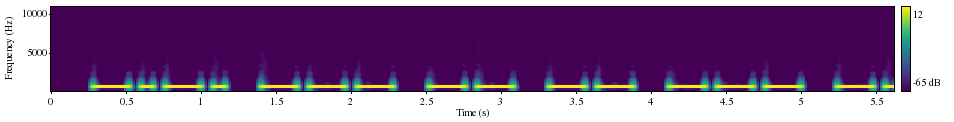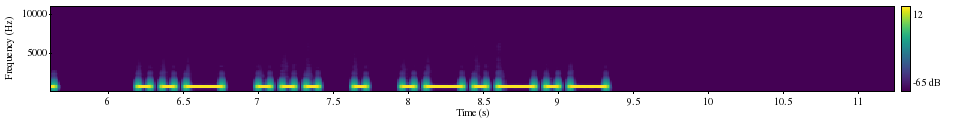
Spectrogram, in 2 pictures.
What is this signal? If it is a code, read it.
Morse code, heard as a keyed tone, about 15 wpm, 700 Hz. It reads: COMMON USE.
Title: Sentences from Top 1300 Words 15wpm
